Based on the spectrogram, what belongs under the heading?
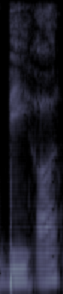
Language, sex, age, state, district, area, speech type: Telugu, male, 45-60, Andhra Pradesh, Chittoor, urban, spontaneous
